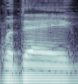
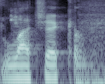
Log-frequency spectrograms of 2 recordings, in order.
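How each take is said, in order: First: The word ends with a hard g sound. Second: The word ends with a k sound. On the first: This is how the spelling leads people to say it. The speaker calls it wrong. "which you think Ledaig" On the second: This is how the name is actually said. The speaker calls it right. "but it's lechik"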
